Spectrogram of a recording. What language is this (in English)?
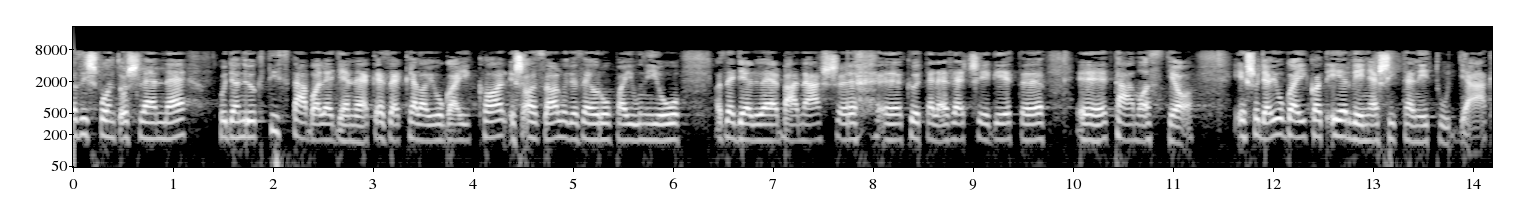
Hungarian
